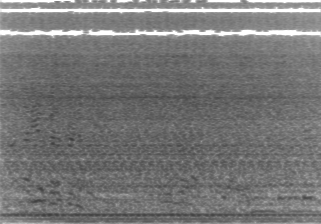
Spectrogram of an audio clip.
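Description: A fire engine's motor running steadily, a constant low hum over a wash of noise, with faint voices in the background.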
